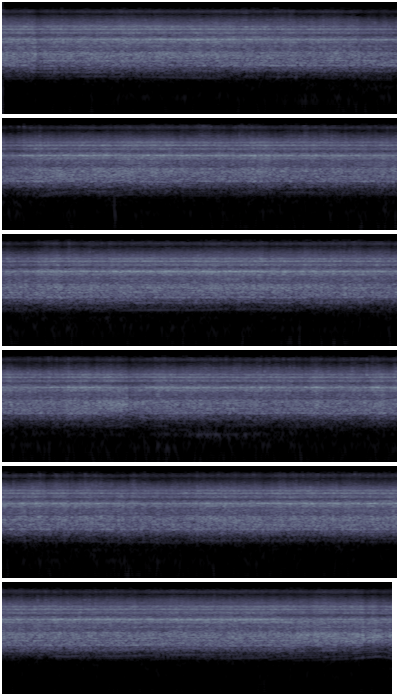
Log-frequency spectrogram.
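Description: Quad bike riding over rough ground, heard on board: a steady rattling and scraping noise with no pauses.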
